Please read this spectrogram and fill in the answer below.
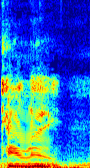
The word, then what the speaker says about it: Calais: "First of all, it's pronounced Calais. It's French.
